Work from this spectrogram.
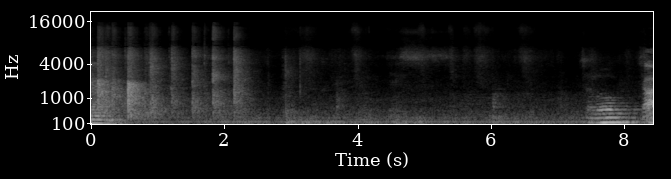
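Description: A church congregation at a worship night claps hands in a short burst of loud, rhythmic claps that fades into quiet shuffling and room noise, with a voice beginning at the end.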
